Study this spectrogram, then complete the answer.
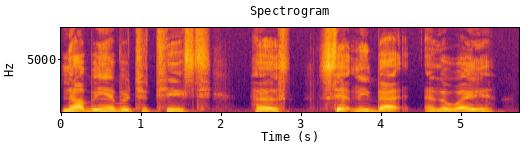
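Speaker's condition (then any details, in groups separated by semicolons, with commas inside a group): Cerebral palsy; congenital, tight muscles, affects walking and hands, takes medication, physical therapy for hands; medication taken this morning; affects speaking, would be very hard to understand without medication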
